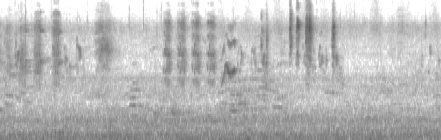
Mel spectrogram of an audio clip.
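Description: Near silence with faint bird chirps and squawks: a scatter of short high calls, one rising, and a few slightly louder ones about six seconds in.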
